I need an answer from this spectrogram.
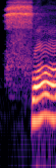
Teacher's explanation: Nah, kita baca 6 ketukan ya, dan huruf terakhirnya ini memantul karena do. Jadi bukan kita baca so ya, tapi sad.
